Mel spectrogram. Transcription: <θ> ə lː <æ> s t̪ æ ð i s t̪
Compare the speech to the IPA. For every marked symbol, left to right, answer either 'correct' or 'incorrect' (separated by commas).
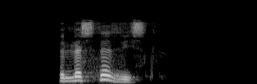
correct, correct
